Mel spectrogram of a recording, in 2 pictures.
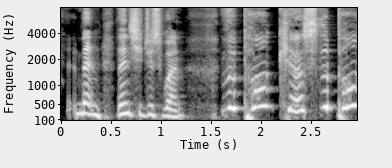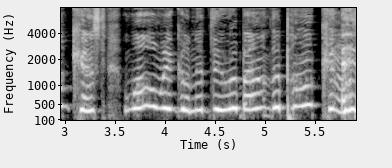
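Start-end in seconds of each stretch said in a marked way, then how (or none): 1.6-6.0 very high, mocking parody voice. Retelling how a daughter did an impression of him at home: retelling daughter's impression of him. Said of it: "she did an impression of me".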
